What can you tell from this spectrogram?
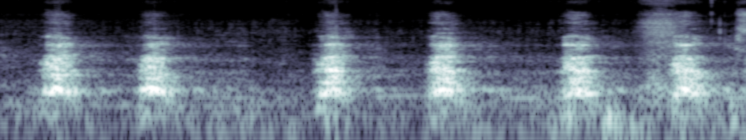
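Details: Barking at its own reflection, a Tibetan Mastiff kept at a St Petersburg kennel in Russia gives six heavy, resonant barks in under four seconds at uneven spacing.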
